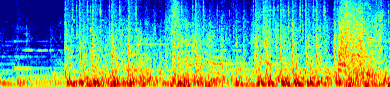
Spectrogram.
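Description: Rapid gunfire from a Counter-Strike: Global Offensive competitive match, a dense, loud burst of shots that begins after a short lead-in and keeps going steadily to the end, with no talk over it.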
